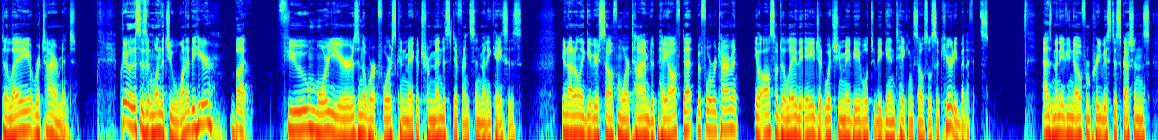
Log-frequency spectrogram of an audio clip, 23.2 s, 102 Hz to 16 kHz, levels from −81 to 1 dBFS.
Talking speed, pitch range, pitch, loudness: 165 wpm, 105-130 Hz, 115 Hz, -19 LUFS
